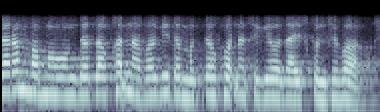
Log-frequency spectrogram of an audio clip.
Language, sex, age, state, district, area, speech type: Manipuri, female, 45-60, Manipur, Churachandpur, rural, conversation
